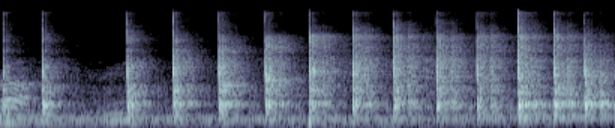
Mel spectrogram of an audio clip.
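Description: Hammer tapping repeatedly on the wooden housing of a homemade corn sheller, about three light strikes a second, beginning about a second in.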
